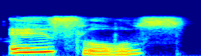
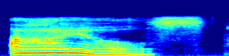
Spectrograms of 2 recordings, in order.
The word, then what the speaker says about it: aisle: But we don't say islands, we say islands. And this word is like that. Okay. We don't say aisles, we say isles.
